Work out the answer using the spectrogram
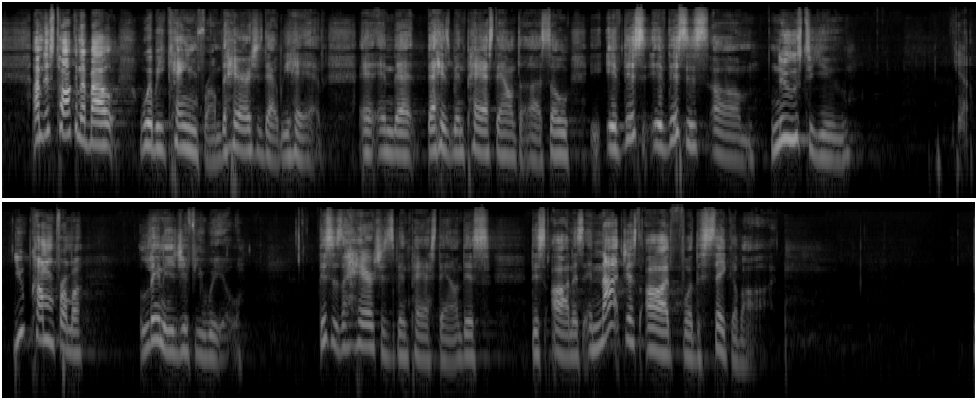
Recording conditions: large echoing room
